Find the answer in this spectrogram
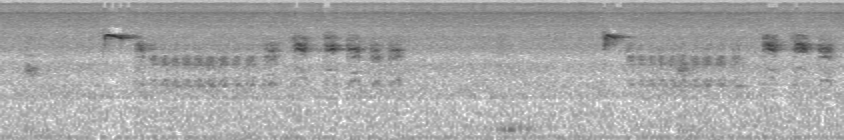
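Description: A Eurasian blue tit sings very high, thin notes followed by a quick run of lower, softer notes, twice in four seconds, over a faint hiss.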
